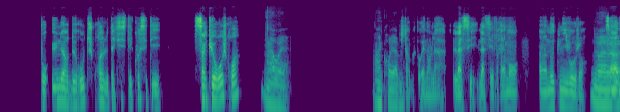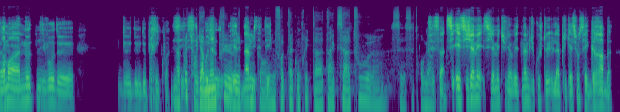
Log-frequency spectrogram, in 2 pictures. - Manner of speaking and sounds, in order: none
- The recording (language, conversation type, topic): French, unstructured, Quelle est la chose la plus inattendue qui te soit arrivée en voyage ?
